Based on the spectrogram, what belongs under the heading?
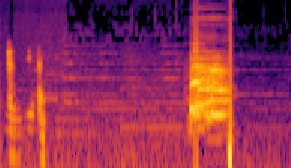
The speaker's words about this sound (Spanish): Cállate, cállate tu perro, weón.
